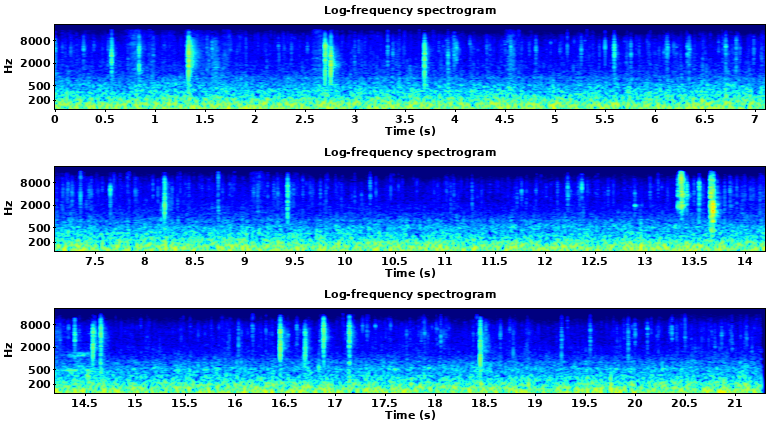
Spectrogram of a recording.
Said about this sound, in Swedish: Så. Det blir lite julstämning. Alltså, det här är ju som TV-brasan fast i radio.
